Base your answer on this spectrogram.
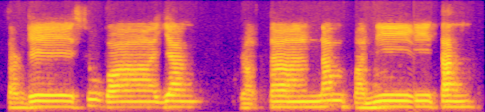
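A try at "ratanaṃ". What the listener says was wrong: The second M you put ratanam. It should be ratanang.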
